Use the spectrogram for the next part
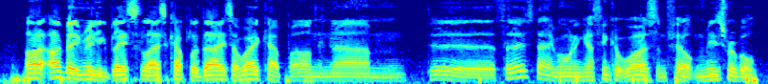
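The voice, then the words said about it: Croaky, somewhat dull voice. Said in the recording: “My voice is a bit croaky today, so if I sound a bit dull”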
